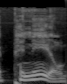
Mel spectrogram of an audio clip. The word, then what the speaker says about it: pineal: Am I pronouncing that right? Pineal? Pineal gland? – Yeah.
